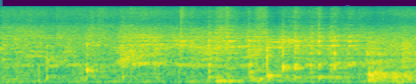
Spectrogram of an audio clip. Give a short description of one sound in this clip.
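Chopped vegetables tumble from a metal bowl into a pan.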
